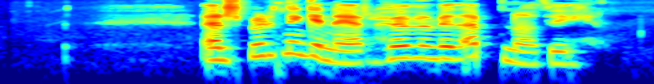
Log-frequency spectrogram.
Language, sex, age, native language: Icelandic, female, 30-39, Icelandic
